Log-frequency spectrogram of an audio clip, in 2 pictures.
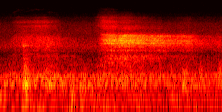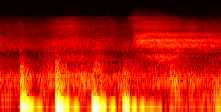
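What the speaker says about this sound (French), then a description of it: "Une dernière respiration ici." Slow, deep breaths during a vinyasa yoga shoulder-opening backbend, soft airy inhales and exhales recurring quietly, with a few louder breathy snorts and thumps toward the end.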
